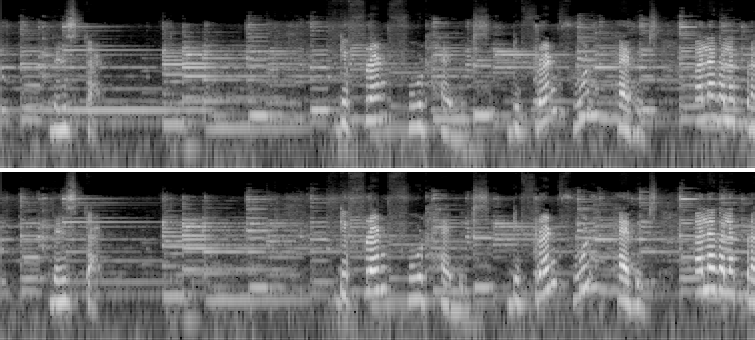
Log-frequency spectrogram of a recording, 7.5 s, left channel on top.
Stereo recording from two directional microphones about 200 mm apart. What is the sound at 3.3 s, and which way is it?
Speech, 55° right (ahead or behind).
